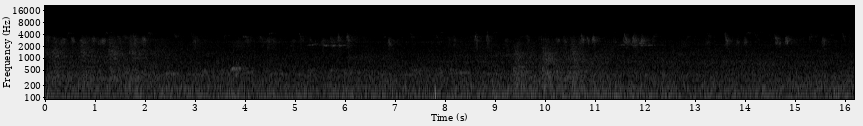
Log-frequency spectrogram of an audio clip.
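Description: Small birds chirping, short high calls repeated on and off, over a steady low background of outdoor noise.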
